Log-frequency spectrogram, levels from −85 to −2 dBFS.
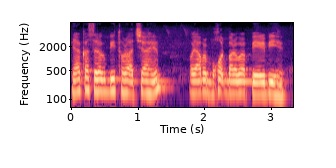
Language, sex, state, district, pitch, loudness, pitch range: Hindi, male, Arunachal Pradesh, Longding, 140 Hz, -14 LUFS, 130-150 Hz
